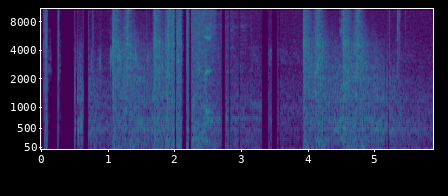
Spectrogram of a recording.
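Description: Shotgun blasts fire in quick bursts.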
